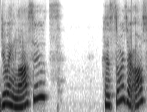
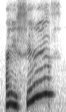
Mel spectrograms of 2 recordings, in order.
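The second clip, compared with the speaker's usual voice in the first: much higher, disbelieving; incredulous; 10 semitones higher, 4 dB quieter than usual. Real, not acted. Reader hearing a viewer got hacked, high incredulous. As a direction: ask in shocked disbelief. Reacting to viewer's hacking news.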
